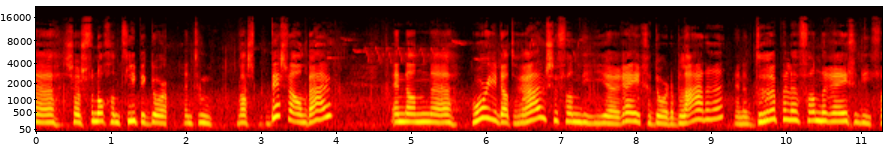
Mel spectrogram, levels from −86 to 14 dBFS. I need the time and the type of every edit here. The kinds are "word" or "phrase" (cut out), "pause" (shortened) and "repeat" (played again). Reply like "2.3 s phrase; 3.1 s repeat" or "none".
1.7 s phrase; 3.6 s word; 9.2 s pause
